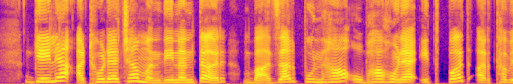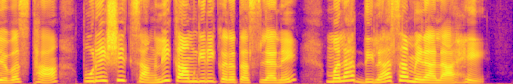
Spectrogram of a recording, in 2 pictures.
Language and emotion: Marathi, happy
